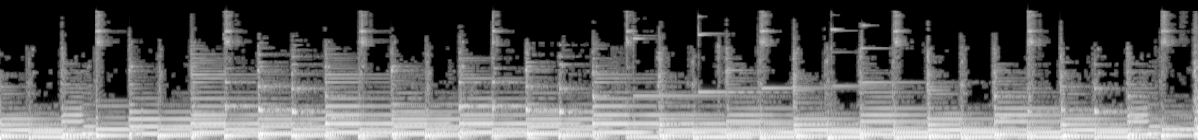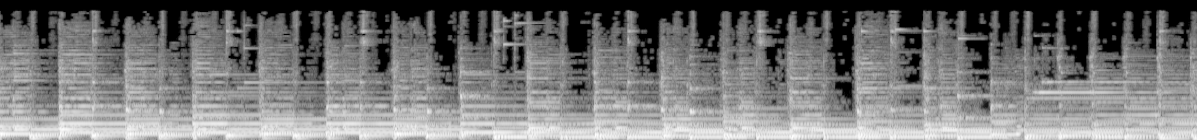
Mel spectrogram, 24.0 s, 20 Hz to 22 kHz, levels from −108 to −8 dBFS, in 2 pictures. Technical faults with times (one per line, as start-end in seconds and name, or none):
1.41 compressed frames skipped
12.55 compressed frames skipped
18.68 compressed frames skipped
